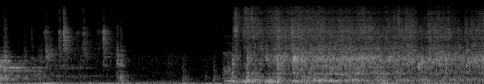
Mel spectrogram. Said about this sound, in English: Okay. Just some hot water. Sound effects. Nick just poured a shit ton of hot water in a thing. I think Nick is actually making some beer as we sit here in our recording studio.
